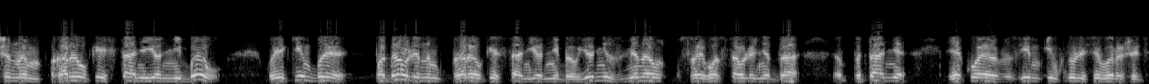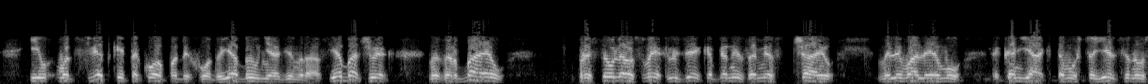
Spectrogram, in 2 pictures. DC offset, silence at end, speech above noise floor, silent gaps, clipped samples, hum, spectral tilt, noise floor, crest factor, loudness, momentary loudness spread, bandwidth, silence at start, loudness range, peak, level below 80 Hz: under 0.1%; 0 s; 40 dB; none; under 0.1%; none; -6.5 dB/octave; -59 dBFS; 14 dB; -18 LUFS; 6 LU; 8.2 kHz; 0 s; 1 LU; -6 dBFS; -56 dBFS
